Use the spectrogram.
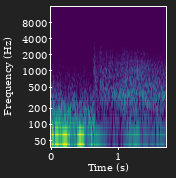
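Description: A police bomb-squad water cannon firing at a suspicious package near a vacant Edmonton office tower, heard as a loud, deep boom that decays into a sustained roaring wash.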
